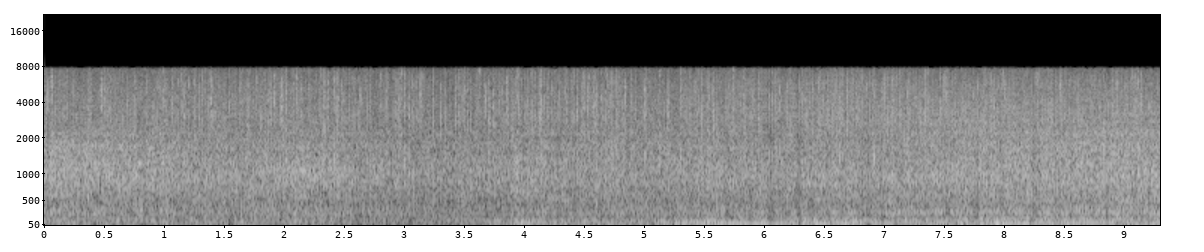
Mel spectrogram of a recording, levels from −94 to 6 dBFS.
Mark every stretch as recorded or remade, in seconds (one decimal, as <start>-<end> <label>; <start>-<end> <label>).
0.0-9.3 recorded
